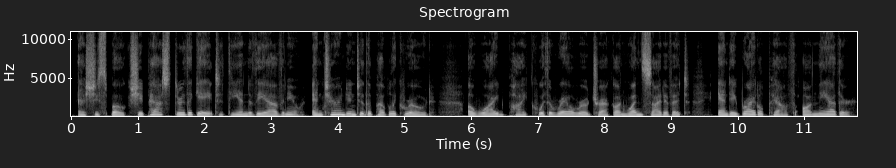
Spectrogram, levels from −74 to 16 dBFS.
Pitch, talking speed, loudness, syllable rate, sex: 170 Hz, 200 wpm, -18 LUFS, 4.8 syllables/s, female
